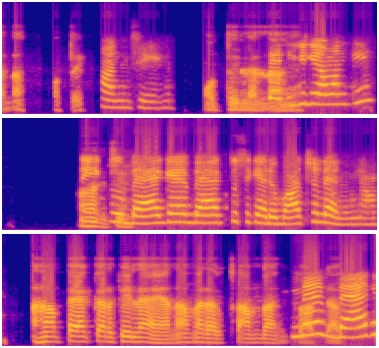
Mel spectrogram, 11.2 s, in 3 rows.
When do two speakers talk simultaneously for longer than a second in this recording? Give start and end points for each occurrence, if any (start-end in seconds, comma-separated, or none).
none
